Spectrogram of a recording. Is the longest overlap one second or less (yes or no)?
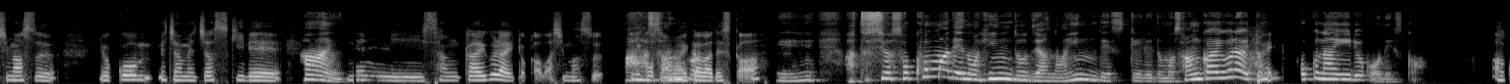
no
